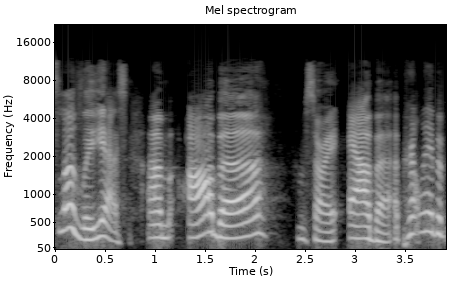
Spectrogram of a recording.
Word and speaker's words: ABBA: ABBA. Apparently, I've been pronouncing ABBA wrong my whole life.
